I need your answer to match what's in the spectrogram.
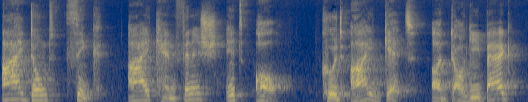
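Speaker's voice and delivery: slow, careful "I don't think I can finish it all"; slow clear model. Shown as a demonstration. Teacher slowly modelling the phrase for students. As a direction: spell it out slowly for learners. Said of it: "This phrase was".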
